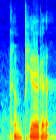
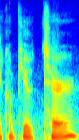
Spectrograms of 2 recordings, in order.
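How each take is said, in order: First: "computer" said quickly as "compyooder". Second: "computer" slowly with a clear T, rising at the end; true T pronunciation. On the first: Teacher giving the everyday form after the careful one, D-like T. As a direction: soften the T of "computer" into a D. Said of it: "quase como se um D estivesse no lugar do T". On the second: Teacher clarifying what the word really is, careful T. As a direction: sound out the T in "computer". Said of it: "Mas na verdade é". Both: Shown as a demonstration.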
